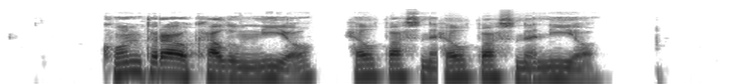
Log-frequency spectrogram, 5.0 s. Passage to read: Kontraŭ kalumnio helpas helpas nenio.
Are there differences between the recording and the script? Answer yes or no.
no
